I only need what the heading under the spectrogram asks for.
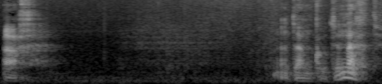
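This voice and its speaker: A man's voice: extremely low pitch, sing-song, drawn-out words, exaggerated voice. A man playing an affable, inquisitive senior police officer in a German radio crime drama, speaking with a questioning, hesitant manner.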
